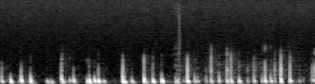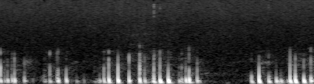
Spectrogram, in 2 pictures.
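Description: Fingertips tap and scratch the surface of a round, flat, solid cork board held in both hands in front of the microphone. The result is a rapid run of soft, dull, low thumps with almost no ring, and a brief pause just past the five-second mark.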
